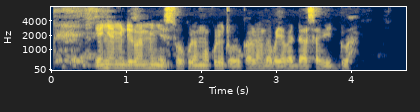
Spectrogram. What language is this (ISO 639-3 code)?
lug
